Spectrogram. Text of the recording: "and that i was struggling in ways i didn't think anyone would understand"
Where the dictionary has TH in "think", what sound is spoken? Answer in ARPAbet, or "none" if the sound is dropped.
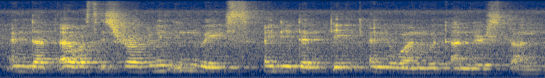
T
